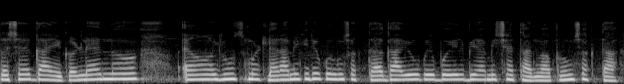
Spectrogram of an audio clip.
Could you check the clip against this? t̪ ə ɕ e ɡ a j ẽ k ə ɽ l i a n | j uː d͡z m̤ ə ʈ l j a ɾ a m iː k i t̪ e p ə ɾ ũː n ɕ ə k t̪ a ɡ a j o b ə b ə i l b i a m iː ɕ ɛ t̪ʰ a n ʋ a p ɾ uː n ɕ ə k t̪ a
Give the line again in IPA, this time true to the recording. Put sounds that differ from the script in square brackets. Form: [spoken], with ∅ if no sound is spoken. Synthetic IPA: t̪ ə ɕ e ɡ a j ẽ k ə ɽ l [j] a n | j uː d͡z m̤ ə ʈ l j a ɾ a m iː k i t̪ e [k] ə ɾ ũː n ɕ ə k t̪ a ɡ a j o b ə b ə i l b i a m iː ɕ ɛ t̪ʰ a n ʋ a p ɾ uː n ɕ ə k t̪ a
